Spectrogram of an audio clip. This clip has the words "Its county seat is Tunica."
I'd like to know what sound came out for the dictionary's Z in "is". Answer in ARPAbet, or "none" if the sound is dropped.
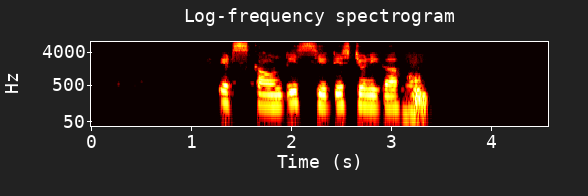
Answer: S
